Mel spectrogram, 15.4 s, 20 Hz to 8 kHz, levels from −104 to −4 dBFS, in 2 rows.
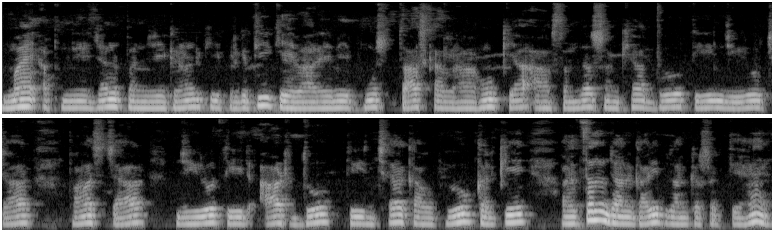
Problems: background sounds at intervals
